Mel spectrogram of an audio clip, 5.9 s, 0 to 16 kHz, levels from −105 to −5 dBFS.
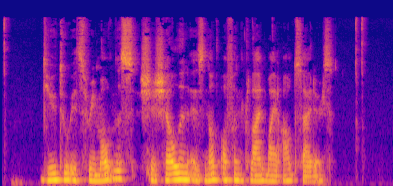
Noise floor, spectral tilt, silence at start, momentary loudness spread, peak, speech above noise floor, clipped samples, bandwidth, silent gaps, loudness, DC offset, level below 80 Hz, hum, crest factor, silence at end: -52 dBFS; -6 dB/octave; 0.6 s; 10 LU; -6 dBFS; 31 dB; under 0.1%; 11.5 kHz; none; -22 LUFS; under 0.1%; -54 dBFS; none; 18 dB; 0.95 s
